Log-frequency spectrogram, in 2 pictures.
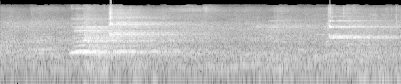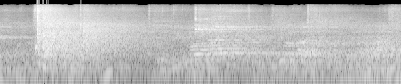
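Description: Badminton shoes squeaking sharply on the court floor in an echoing sports hall, over voices from players and spectators, with a louder noisy burst about four and a half seconds in.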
